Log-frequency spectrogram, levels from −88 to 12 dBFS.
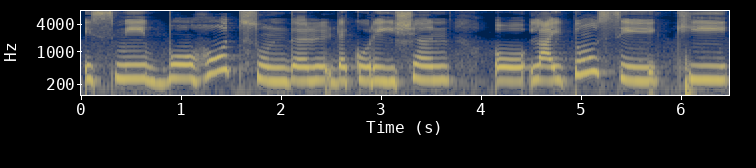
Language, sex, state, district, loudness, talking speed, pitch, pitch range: Hindi, female, Punjab, Fazilka, -15 LUFS, 75 wpm, 245 Hz, 235-265 Hz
